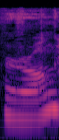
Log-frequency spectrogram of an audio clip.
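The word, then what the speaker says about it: wrong: ये हमारा ऑनर है, इसमें एच साइलेंट है। ये हमारा निट है, ये हमारा रॉन्ग है, ये हमारा हेयर है और ये जो है हमारा वो रिंकल है।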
